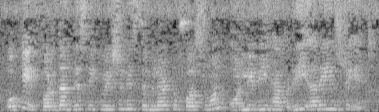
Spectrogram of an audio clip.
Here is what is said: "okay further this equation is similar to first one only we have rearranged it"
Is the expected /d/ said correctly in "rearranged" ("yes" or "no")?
yes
